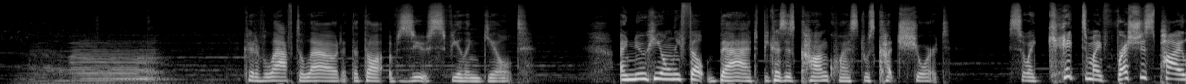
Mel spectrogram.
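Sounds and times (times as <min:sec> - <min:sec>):
cow mooing: 0:00.2 - 0:02.0
speech: 0:02.5 - 0:11.8.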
